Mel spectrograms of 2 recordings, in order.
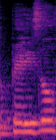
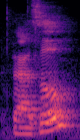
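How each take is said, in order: First: It is said in an American pronunciation. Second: It is said in a non-American pronunciation.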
